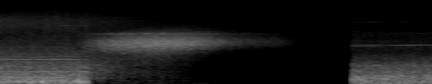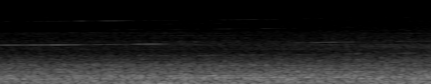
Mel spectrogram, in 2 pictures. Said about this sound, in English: this plane can't take another burst like the one we just had.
